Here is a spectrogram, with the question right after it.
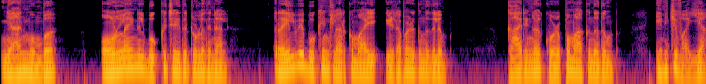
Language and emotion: Malayalam, fearful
